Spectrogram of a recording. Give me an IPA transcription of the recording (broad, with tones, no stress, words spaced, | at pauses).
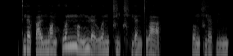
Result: t̪jɛ˥˩ pa˥ɪ̯n̪wɑ˥˩ŋ xwə˥nn̪ɤ˧˥ŋn̪ɥɛ̰˨˩lwə˧˥n t͡ɕi˥t͡ɕʰjɛ˥˧n t̪wä˥˩ | ɤ˥˩ŋɕjɛ˧˥pi˥ŋ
